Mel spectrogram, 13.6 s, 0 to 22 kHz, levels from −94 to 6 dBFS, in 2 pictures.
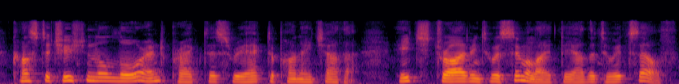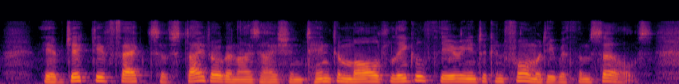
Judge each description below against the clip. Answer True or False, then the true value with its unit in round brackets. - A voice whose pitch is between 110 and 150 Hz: True (140 Hz)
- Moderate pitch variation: True (4.5 semitones)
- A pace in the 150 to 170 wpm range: False (140 wpm)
